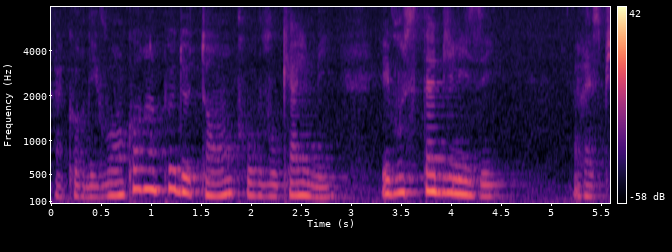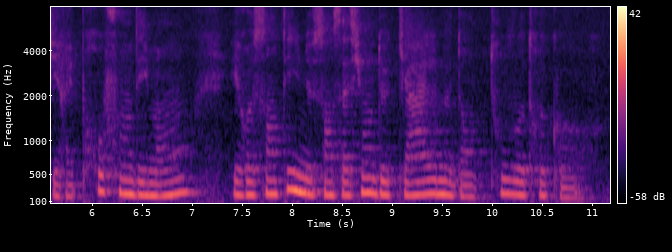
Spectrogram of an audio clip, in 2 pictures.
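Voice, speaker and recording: Slow, very mellow woman guiding relaxation. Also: mid-range voice. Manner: calm, soothing instruction with many pauses. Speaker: yoga nidra guide. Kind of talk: guided relaxation meditation. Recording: roomy, echoing sound.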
